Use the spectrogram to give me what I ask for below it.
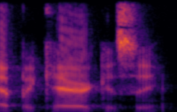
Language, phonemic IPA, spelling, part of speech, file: English, /ˌɛpɪˈkæɹɪkəsi/, epicaricacy, noun, Epicaricacy Pronunciation.wav
- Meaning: Rejoicing at or deriving pleasure from the misfortunes of others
